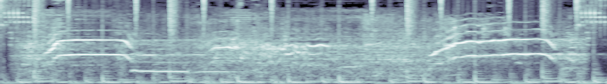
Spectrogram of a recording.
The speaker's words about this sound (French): C'est un incendie et des cris.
